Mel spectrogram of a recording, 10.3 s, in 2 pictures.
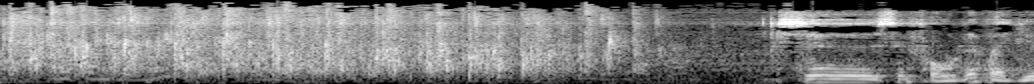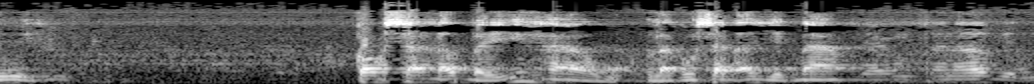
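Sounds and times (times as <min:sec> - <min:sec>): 
audience applause: 0:00.0 - 0:03.5
speech: 0:04.0 - 0:05.6, 0:07.0 - 0:10.3.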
